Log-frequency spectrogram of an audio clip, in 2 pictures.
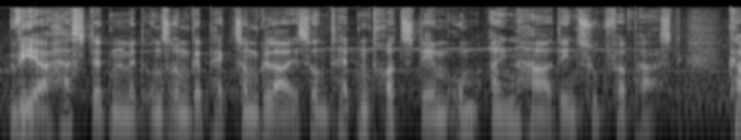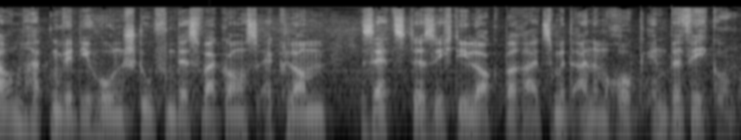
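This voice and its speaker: A man playing a reserved Victorian gentleman, a detective's companion, narrating an audio drama in a measured, formal way. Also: sits low, slight background noise. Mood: measured, descriptive.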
